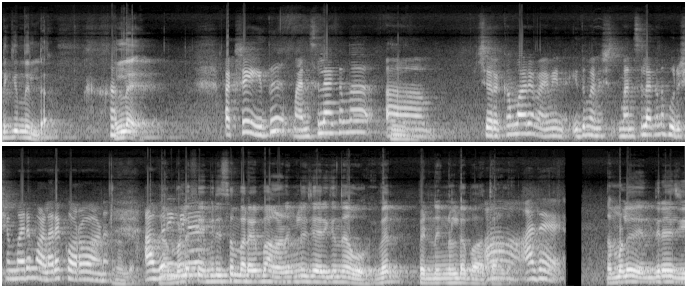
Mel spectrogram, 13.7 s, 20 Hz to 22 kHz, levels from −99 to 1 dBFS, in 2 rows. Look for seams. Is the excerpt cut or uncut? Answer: cut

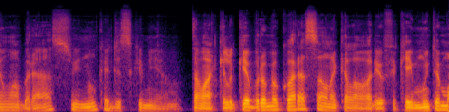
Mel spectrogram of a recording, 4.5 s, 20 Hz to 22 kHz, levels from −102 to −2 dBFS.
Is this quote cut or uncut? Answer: cut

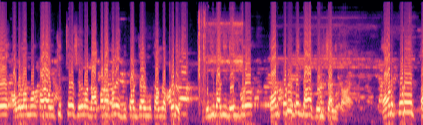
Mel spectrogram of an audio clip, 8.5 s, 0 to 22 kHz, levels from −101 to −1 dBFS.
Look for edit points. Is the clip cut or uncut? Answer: cut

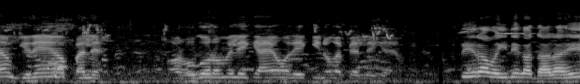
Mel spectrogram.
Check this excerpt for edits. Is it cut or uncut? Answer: cut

